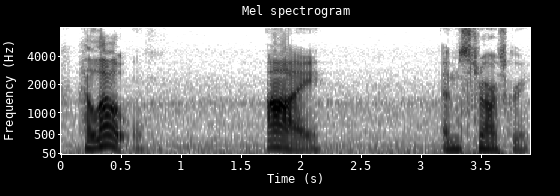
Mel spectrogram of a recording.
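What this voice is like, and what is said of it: Suave but robotic, AI-like voice. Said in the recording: “The real Starscream voice is just suave ... Yours kind of sound like an AI.”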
